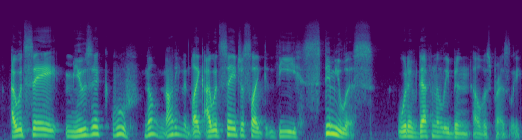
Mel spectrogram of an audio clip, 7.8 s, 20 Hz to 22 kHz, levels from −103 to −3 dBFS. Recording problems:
muffled; very; fading above 2 kHz

